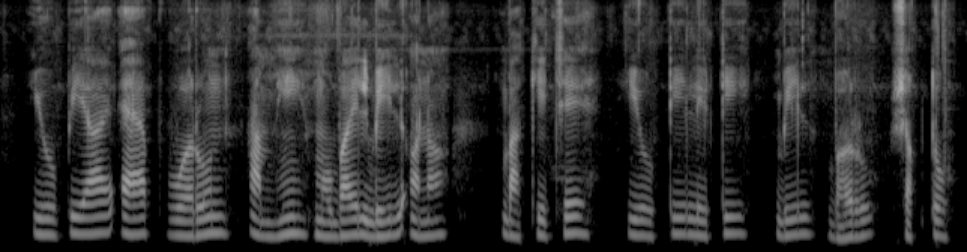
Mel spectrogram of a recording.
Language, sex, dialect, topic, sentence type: Marathi, male, Varhadi, banking, statement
